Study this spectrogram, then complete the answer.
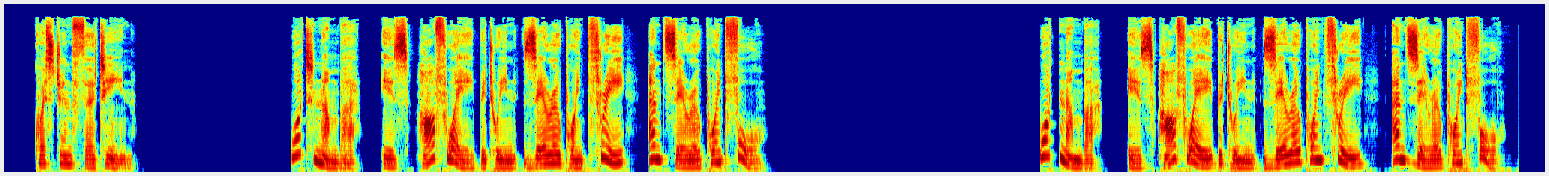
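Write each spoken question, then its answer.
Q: What number is halfway between 0.3 and 0.4?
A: 0.35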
